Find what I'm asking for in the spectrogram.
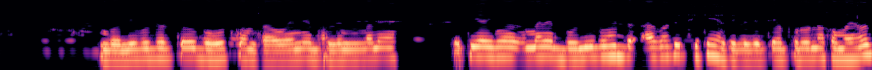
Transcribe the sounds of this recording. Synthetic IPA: bolibudɔtʊboɦutkɔmsʰawɛnɛbʱalɛnmanɛ | etijamanɛbolibouaɡɔtɛtʰikɛasilɛzetijapuɹɔnaxɔmɔjɔt

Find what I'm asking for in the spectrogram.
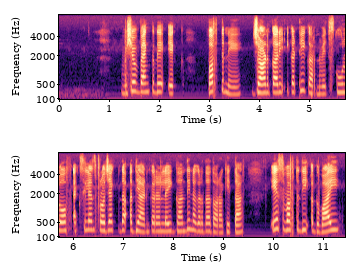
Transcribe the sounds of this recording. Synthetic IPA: ʋɪʃəʋbɛ̃ːŋkd̪eːɪk | ʋəpʰt̪neː | d͡ʒaːɳkaːɾiːʔɪkəʈʰːiːkəɾənʋɪt͡ʃskuːlɔːpʰɛːksɪlə̃nspɾɔːd͡ʒɛːk̚ʈd̪aːʔəd̪ʱjaːnkəɾənləiːɡãːnd̪iːnəɡəɾd̪aːd̪ɔːɾaːkiːt̪aː | ɪsʋəpʰt̪d̪iːʔəɡʋaːiː

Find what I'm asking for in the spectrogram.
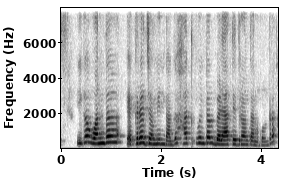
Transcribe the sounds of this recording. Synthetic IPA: iːɡɐʋond̪ɐɛkɐɾed͡ʒɐmind̪aːɡɐhɐt̪ːkʋiɳʈɐlːbɛɭjaːt̪id̪ɾuɐnt̪ɐɐnkoɳɖɾe

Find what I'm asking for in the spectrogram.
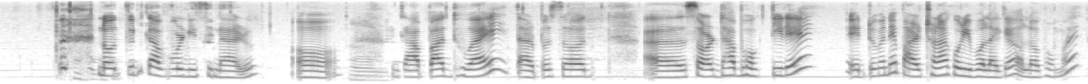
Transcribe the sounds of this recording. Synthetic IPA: notunkapʊɹnisinaːɹu | ɔ̃ | ɡapadʱuajtaɹpisɔt | sɔɹdʱabʱɔktiɹɛ | etumanɛpaɹtʰɔnakoɹibɔlaɡɛɔlɔp̚xɔmɔj

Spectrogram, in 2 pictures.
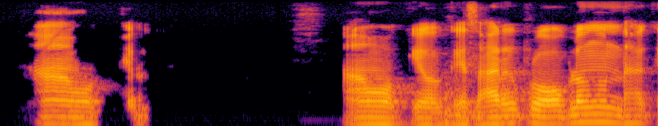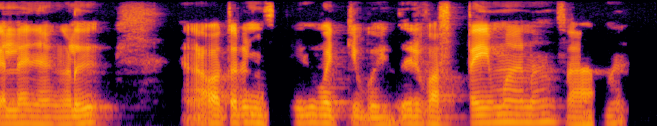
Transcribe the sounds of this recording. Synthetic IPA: aːo̞ːkːḛo̰ | a̰ːo̞ːkːḛo̞ːkːe̞̰saːrɨpro̞ːbɭɐmnuɳɖaːʋkːɐlːeɲɐŋːɐɭɨɲɐ̰ŋːɐ̰ɭ̰ʋa̰t̪ːoɾumisikːɨpɐtːipːoːjðo̞ɾufɐsʈːɐjmaːɳɨsaːrnɨ

